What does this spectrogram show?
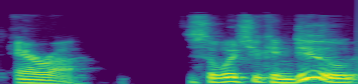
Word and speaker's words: Aira: IRA app here era it's pronounced era so what you can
